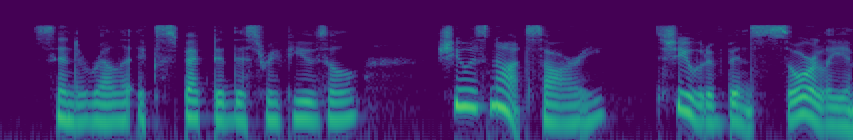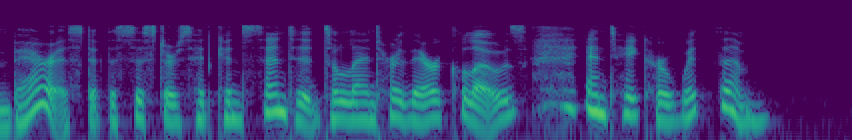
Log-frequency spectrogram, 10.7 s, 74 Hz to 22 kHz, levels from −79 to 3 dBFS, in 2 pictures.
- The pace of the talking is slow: No, average, 165 wpm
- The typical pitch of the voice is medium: Yes, medium, 175 Hz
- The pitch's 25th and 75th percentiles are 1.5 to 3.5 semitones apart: No, average, 3.9 semitones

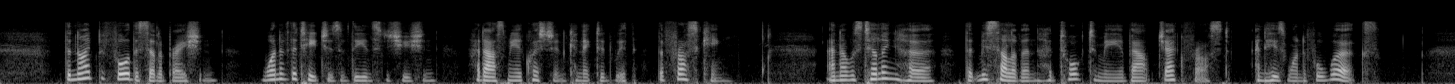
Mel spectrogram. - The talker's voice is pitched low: No, medium, 185 Hz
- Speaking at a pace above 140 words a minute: Yes, average, 170 wpm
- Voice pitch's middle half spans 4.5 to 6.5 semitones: Yes, average, 4.9 semitones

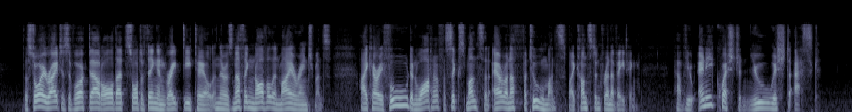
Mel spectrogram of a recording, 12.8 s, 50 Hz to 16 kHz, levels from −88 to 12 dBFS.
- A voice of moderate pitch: Yes, medium, 145 Hz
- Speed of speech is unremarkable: No, fast, 220 wpm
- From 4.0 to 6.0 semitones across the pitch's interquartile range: No, average, 3.3 semitones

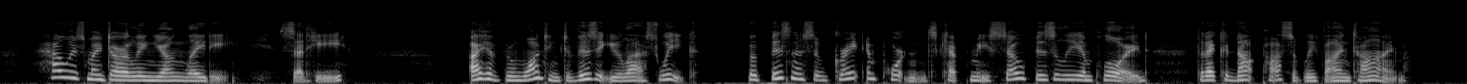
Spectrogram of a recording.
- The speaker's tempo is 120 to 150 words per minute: Yes, average, 140 wpm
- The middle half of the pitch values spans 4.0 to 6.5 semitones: Yes, average, 4.5 semitones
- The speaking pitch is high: Yes, high, 200 Hz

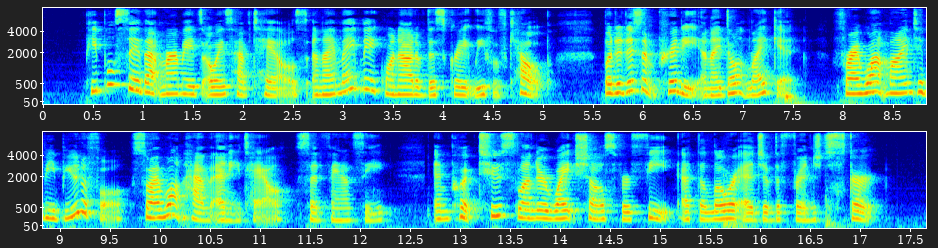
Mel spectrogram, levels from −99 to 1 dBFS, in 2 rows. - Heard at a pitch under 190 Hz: No, high, 205 Hz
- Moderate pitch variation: Yes, average, 4.7 semitones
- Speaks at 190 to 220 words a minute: Yes, average, 200 wpm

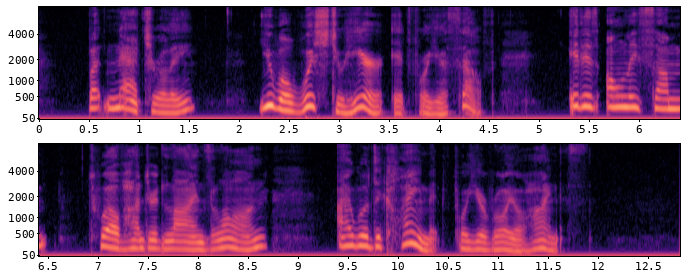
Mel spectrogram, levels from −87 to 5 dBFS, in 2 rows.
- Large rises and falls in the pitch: Yes, wide, 7.3 semitones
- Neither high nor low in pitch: Yes, medium, 175 Hz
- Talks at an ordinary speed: No, slow, 120 wpm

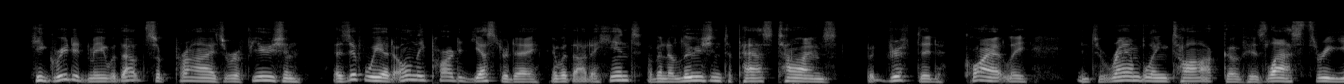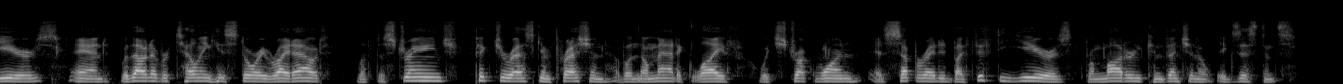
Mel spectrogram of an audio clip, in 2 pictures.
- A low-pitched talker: No, medium, 145 Hz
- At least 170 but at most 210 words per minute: No, average, 145 wpm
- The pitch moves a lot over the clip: No, average, 3.1 semitones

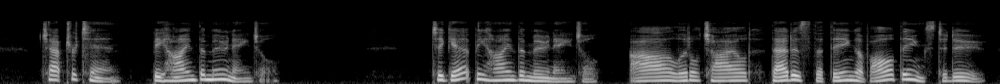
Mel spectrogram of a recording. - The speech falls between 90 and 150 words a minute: Yes, average, 145 wpm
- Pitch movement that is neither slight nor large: Yes, average, 4.2 semitones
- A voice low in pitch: No, medium, 175 Hz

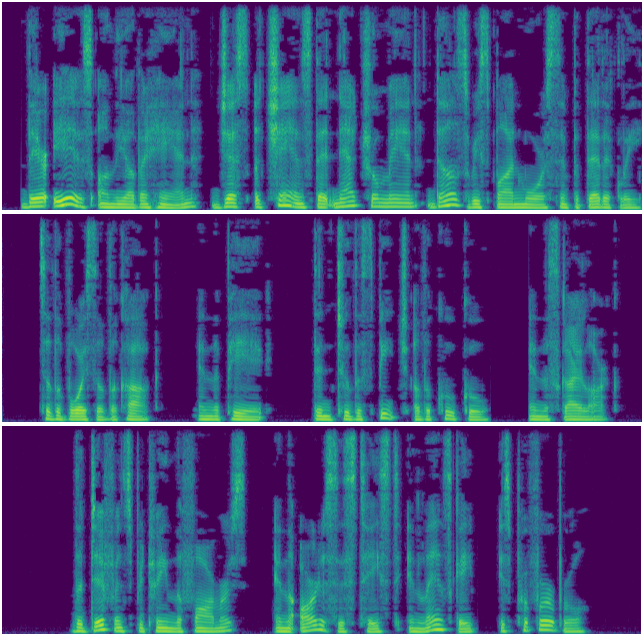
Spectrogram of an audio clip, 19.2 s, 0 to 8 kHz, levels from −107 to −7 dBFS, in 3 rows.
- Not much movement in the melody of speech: No, average, 3.9 semitones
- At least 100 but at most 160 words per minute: Yes, average, 150 wpm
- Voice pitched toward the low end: Yes, low, 120 Hz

